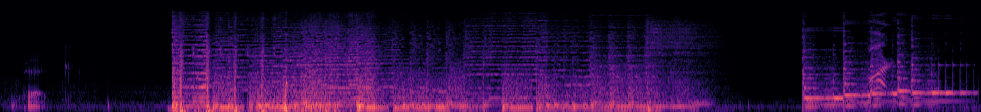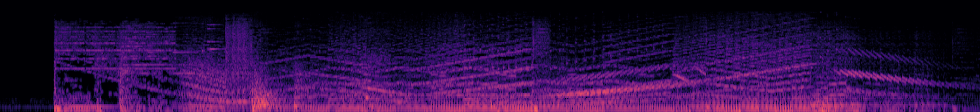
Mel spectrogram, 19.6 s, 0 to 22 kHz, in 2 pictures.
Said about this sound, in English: Ah, the sights and sounds of the Simpsons arcade game. So, this was released in 1991 by Konami.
